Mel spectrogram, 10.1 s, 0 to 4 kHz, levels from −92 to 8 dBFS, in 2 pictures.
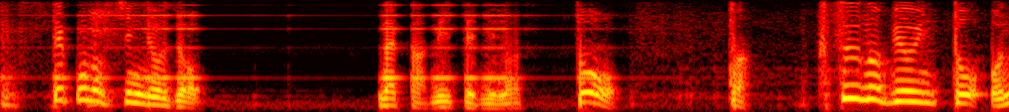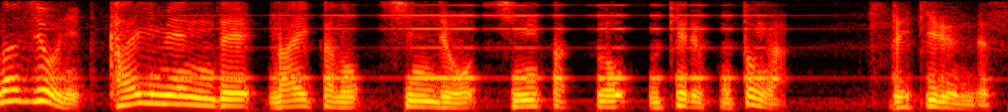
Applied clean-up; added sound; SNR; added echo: neural mask model RNNoise.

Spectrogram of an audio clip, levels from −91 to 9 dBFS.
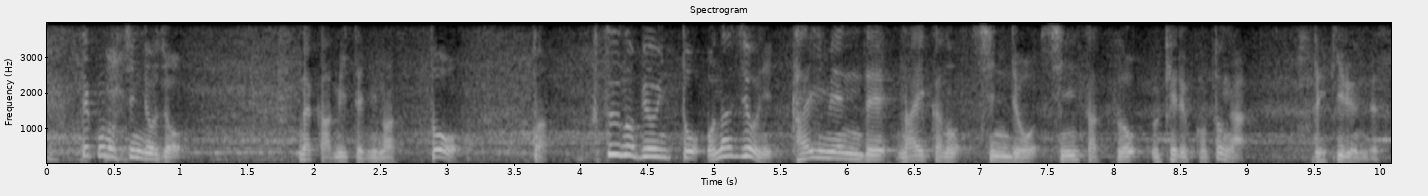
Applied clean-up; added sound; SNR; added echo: none; none; none; none.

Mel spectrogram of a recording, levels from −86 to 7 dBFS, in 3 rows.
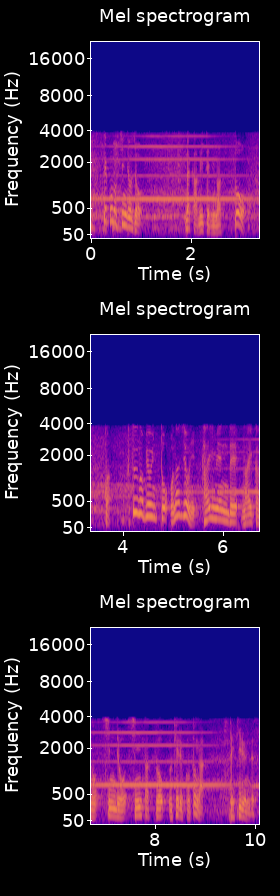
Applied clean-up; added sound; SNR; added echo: none; Wind instrument, woodwind instrument; 6 dB; none.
